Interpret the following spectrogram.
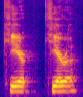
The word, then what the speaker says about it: Ciara: When she took that message from is it Sierra or Kira? How does she say her name? I feel like it's spelled like Sierra. It's Kira. Kira.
